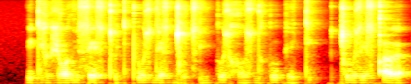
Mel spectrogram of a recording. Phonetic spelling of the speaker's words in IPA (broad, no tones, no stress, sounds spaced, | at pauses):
i tʲ ɣ ṳ ʒ ɔ ð i̤ s e s tʼ ṳ tʲ pʼ u z d e z ɡ͡ǀ u t͡sʼ i̤ k u z x ɔ̤ z d ṳ k u k e̤ tʲ | ǀ u z i z qʼ u ɐ̯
